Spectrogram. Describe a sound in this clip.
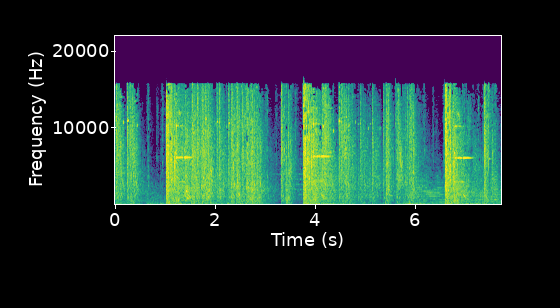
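A sniper rifle fires loud booming shots, each followed by a rolling echo.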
